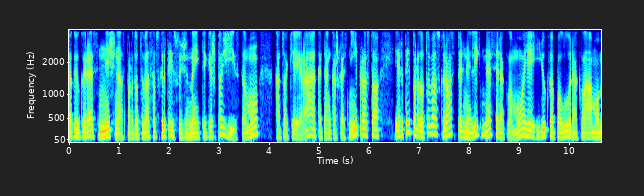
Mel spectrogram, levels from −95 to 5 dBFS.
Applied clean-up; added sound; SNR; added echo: neural mask model Resemble Enhance denoiser.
